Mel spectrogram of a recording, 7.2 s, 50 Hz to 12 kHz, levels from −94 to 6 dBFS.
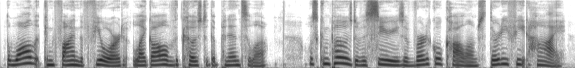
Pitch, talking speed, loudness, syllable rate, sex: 210 Hz, 200 wpm, -18 LUFS, 5.7 syllables/s, female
